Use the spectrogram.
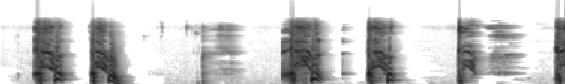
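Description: A series of sharp, close coughs in separate bursts, with short pauses between them and a bit of throat clearing.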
